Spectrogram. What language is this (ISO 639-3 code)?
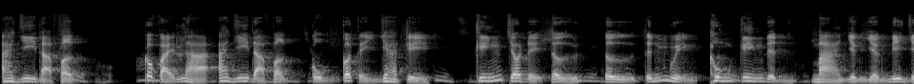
vie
